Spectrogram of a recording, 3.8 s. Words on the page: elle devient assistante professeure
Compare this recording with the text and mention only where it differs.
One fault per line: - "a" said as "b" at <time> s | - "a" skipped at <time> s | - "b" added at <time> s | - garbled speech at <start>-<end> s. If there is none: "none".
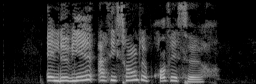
none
